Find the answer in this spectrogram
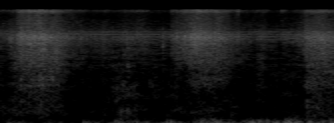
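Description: Footsteps crunching through dry leaf litter, with a low rumble underneath as a wheelbarrow is pushed along.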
